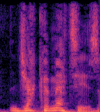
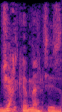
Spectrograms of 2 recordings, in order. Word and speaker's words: Giacometti: Liverpool and they've got Giacometti's or Giacometti if you like but Giacometti's the correct pronunciation I'm told well the Giacometti statue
